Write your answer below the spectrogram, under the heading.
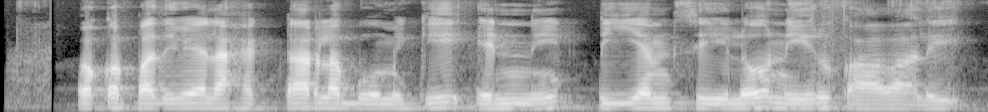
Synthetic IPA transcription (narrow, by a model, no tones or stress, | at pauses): ɔkɐpɐd̪iʋɛːɭɐɦek̚ʈaːɾlɐbʱuːmikienːiʈiːemsiːlo̞ːniːɾukaːʋaːli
